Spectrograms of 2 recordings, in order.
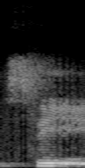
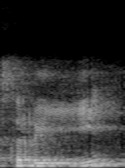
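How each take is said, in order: First: The R sound is silent after the S. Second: An R sound is pronounced after the S. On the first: The speaker calls it right. "R-nya tidak dibaca" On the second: The speaker calls it wrong. "bukan seri"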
